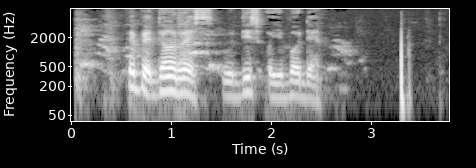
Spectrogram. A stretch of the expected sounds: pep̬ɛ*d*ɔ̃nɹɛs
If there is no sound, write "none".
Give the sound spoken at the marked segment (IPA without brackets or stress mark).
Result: d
